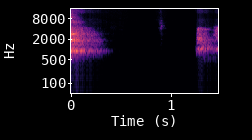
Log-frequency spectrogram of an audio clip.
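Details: Blenheim Cavalier King Charles Spaniel puppy, part of a New Year litter of five, indoors in its pen: two loud, sharp yips separated by about a second of silence.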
